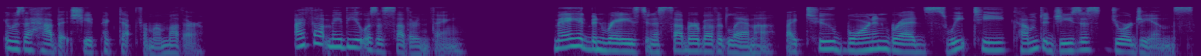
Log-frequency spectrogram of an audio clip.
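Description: A woman with a low-pitched voice reads first-person fiction from a script as an audiobook narrator. She is expressive and keeps a moderate pace. The recording is close and dry, with no echo.

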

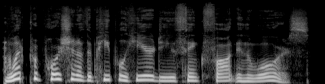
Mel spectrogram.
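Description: A man's voice: high voice, lively intonation, a little fast, mellow, dry recording, clean studio sound, pitched above the performer's own voice. A man voicing a guarded but insistent woman war veteran in an audiobook. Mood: frank, guarded. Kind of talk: audiobook character dialogue.

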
